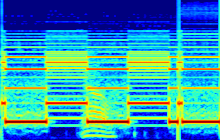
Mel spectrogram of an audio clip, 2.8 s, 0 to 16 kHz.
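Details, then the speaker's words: EWR850 weather radio powered with a WR120 cord; loud clean tone cycling in half-second bursts on plug-in, cause unknown. "This one does that when I plug it in. I'm not sure why."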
